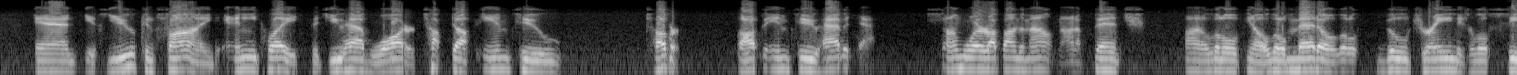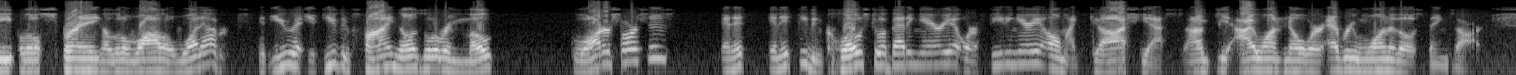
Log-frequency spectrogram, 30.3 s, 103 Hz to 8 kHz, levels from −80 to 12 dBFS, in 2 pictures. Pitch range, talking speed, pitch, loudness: 125-145 Hz, 175 wpm, 135 Hz, -11 LUFS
